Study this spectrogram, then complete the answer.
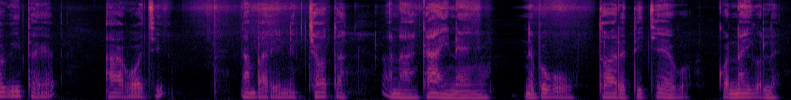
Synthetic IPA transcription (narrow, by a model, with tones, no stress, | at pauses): ki˦ta˨ka̰˦ | a˨kɔ̰˦t͡ʃi˦ | na˦mba˨ɾḭ˨nɪ˦k̚t͡ʃɔ˦ta˨ŋ | a˨na˨ka˦˨nɛ˨ɲu˨n | ne˨bɔ˦ko̰˨ | tɔ˦ɾɛ˨ti˦t͡ʃɛ˦ko˨ | ko˨na˦jko˨lɛ˨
